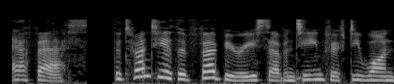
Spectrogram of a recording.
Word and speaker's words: Voß: Johan Hinrich Vos German Johan Hinrich Vos pronounced FS the 20th of February 1751 to 29 March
